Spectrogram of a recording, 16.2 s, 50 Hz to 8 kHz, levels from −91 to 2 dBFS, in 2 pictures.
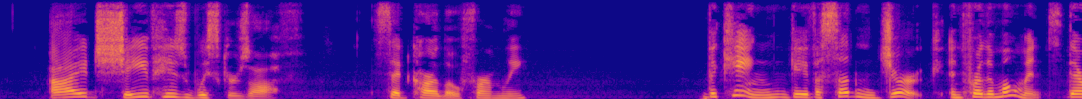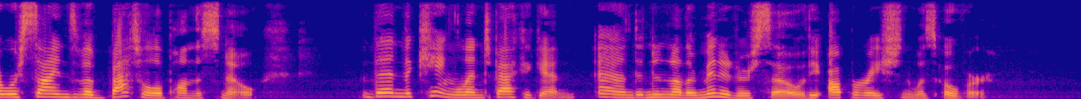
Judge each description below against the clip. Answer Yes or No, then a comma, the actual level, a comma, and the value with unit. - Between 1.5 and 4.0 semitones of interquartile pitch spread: No, average, 4.8 semitones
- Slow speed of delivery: No, average, 160 wpm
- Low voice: No, high, 220 Hz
